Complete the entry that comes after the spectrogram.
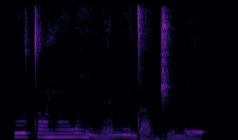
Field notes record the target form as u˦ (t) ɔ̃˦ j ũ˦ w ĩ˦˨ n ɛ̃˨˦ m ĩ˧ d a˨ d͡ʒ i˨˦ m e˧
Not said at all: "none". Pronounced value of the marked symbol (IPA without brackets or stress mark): t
